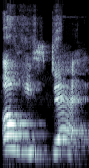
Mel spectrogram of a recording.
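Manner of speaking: loud, high, excited yell. Retelling how Luke called out while you fumbled with an arrow, imitating someone yelling. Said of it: "he's yelling".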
